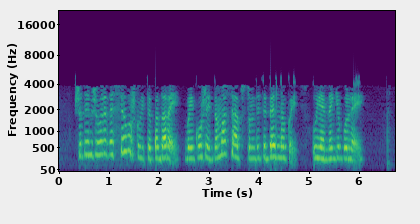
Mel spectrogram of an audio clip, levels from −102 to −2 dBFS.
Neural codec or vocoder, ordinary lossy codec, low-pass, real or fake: codec, 16 kHz, 0.7 kbps, FocalCodec; AAC, 16 kbps; 7.2 kHz; fake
